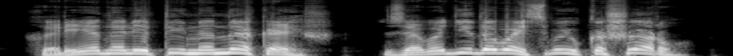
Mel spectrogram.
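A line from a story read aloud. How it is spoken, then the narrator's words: Shouted. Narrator (Russian): крикнул я ему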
